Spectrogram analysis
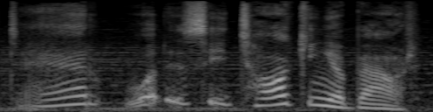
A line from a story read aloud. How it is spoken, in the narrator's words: I asked, my voice trembling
